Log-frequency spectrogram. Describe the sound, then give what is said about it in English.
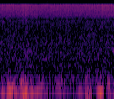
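Faint, low thunder rumbles, a soft uneven throb that swells and fades over a couple of seconds with no voices. “Oh, we're getting some thunder here now.”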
